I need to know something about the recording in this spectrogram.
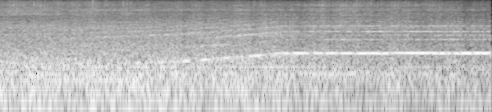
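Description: A subway train's motor whines, rising in pitch as it starts off.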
